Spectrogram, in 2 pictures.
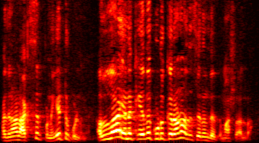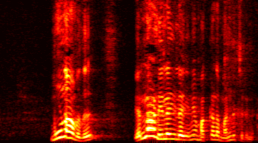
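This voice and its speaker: High-voiced gravelly preacher. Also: male voice. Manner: storytelling, quoting others in dialogue; gentle exhortation with repeated phrases. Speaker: Islamic preacher. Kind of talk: sermon.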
